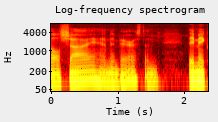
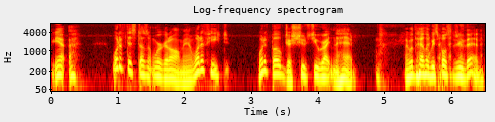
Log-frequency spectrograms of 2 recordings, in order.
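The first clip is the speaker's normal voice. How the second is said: high-pitched, agitated mock protest; retold worried challenge; 7 semitones higher than usual. Doubter questioning the leader's battle plan, mock agitation. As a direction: push the worried objection upward, hammed-up.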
